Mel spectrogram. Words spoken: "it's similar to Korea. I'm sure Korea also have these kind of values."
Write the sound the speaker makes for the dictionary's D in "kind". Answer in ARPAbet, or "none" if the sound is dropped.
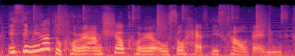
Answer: none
